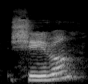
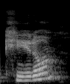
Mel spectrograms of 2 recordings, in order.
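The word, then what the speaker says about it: Chiron: so kind okay so this is um shiron or Kiron depends on how people want to pronounce it this is known as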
